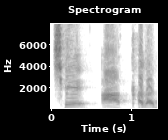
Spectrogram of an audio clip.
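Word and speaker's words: צְעָקָה: 공의라는 단어는요 히브리어로 체다카입니다. 체다카인데 부르짖음이라는 단어는 체아카가 됩니다. 여러분 비슷하잖아요. 두 단어는 의미는 다른데요 발음은 비슷합니다.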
